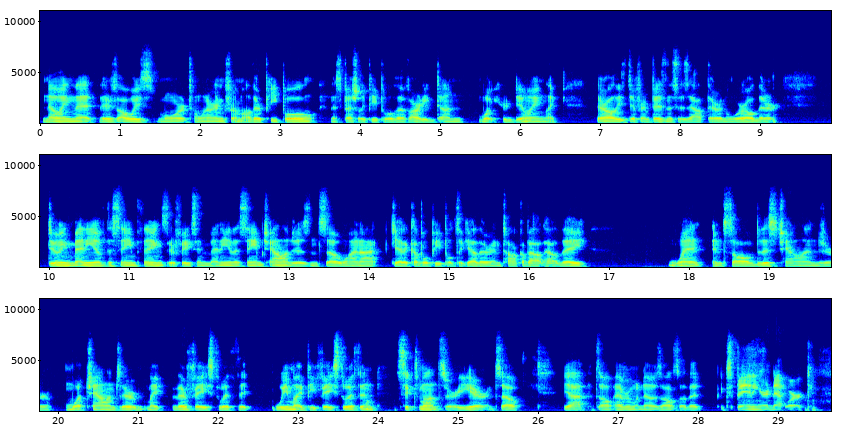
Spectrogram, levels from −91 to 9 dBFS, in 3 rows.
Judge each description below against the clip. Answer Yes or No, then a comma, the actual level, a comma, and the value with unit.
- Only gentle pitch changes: Yes, narrow, 1.8 semitones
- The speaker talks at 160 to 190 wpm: No, average, 200 wpm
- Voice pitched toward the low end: Yes, very low, 95 Hz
